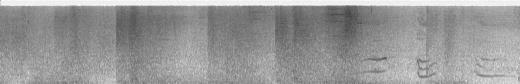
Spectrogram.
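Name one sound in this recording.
Water splashes under running feet.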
